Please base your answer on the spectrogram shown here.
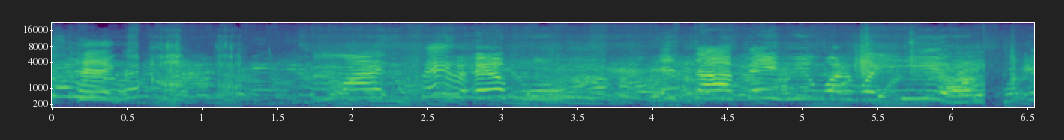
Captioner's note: mimics pig noises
